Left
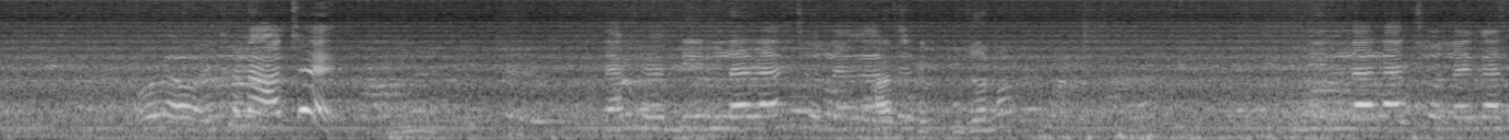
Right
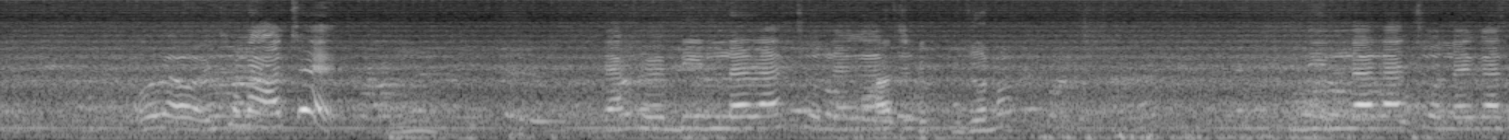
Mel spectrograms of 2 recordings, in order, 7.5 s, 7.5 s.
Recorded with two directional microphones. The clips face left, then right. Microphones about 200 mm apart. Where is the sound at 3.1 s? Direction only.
10° left (ahead or behind).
